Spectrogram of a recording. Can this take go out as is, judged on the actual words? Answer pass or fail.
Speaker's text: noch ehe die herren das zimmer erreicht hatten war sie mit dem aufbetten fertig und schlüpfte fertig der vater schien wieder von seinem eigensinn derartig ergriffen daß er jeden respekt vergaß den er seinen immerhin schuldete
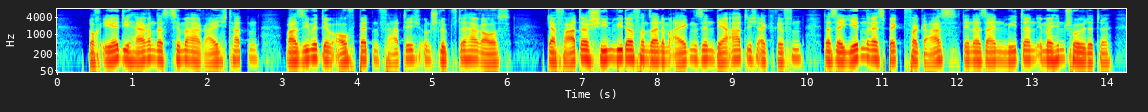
fail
